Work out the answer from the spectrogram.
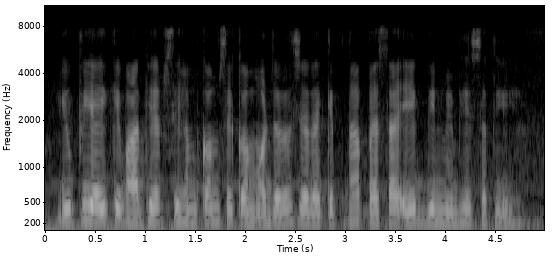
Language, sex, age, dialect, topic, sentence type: Magahi, female, 31-35, Western, banking, question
